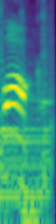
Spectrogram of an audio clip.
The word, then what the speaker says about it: walk: ठीक है, ऐसे ही दूसरा देखो वॉक, यहाँ पर WALK, यानी कि K से पहले L आया है, था ना डॉग कैसे फिसलू मम्मी में K भी था, यानी कि 4 लेटर D, K, F और M, अगर इनसे पहले L आ रहा है तो वो साइलेंट हो जाएगा, जैसे कि आपका वॉक में भी हुआ।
